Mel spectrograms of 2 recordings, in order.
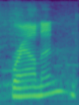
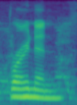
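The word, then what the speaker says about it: Bronwyn: So it's Brownen, as in Brown N. So I was saying Bronan, so Brownen.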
